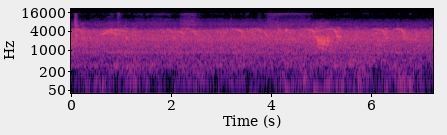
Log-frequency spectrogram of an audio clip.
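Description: Birds chirping: many short, quick falling chirps over a steady background hiss, with one louder call about five seconds in.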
